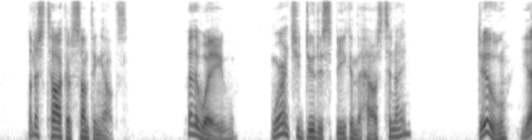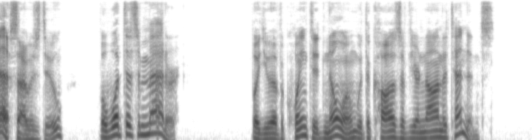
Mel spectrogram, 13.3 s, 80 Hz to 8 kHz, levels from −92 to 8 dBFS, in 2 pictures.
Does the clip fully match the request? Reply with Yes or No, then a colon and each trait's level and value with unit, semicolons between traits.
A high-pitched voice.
No: low, 130 Hz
